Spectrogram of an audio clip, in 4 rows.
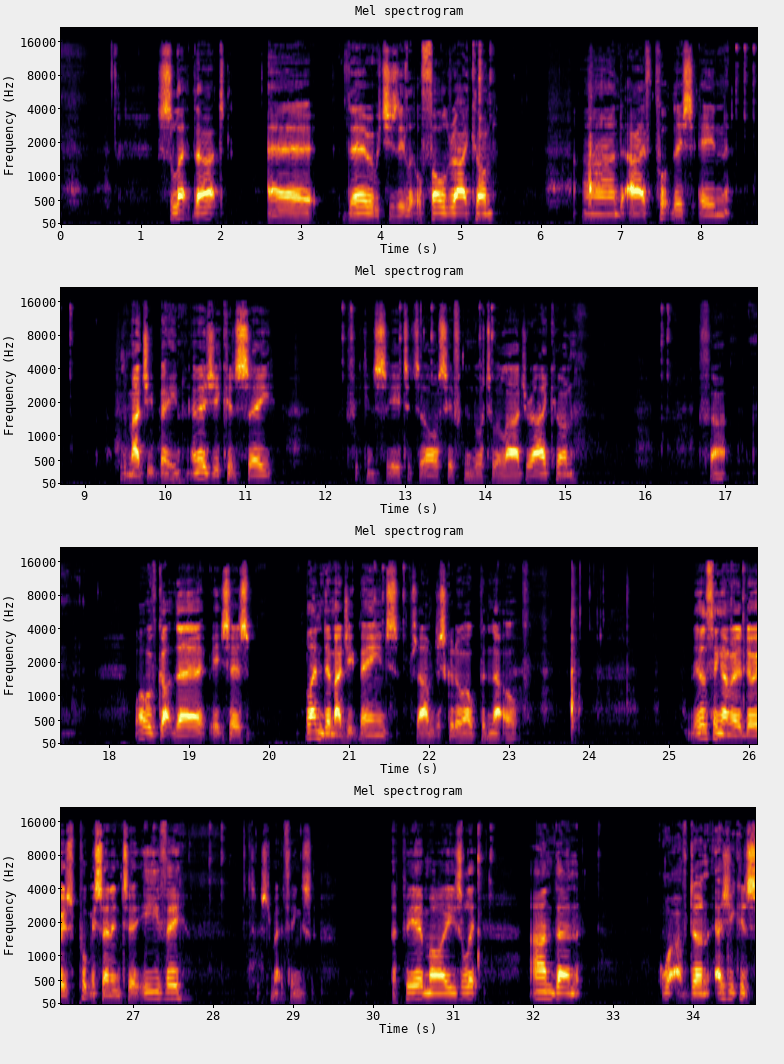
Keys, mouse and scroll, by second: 5.3 click, 8.5 click, 8.8 click, 12.3 click, 13.3 click, 14.0 click, 16.3 click, 17.1 scroll, 21.4 click, 21.7 click, 25.9 click, 27.2 click, 28.1 click, 31.4 click.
